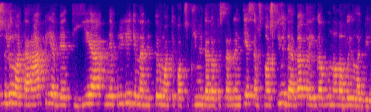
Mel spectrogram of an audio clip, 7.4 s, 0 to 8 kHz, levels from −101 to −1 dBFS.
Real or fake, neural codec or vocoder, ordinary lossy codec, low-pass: real; none; Opus, 64 kbps; 7.2 kHz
